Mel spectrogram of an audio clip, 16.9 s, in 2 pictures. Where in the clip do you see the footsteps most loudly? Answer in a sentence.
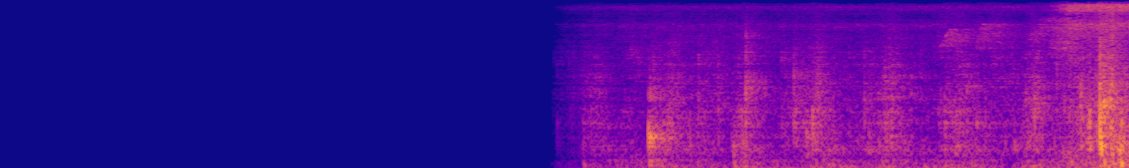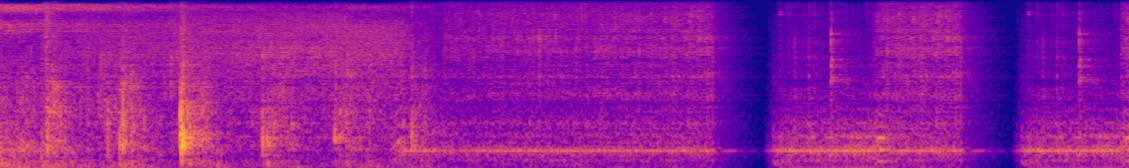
The loudest moment of the footsteps is at 10 seconds.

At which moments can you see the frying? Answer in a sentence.
You can hear the frying from 8.9 to 16.9 s.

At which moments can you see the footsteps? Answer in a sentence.
You can hear the footsteps from 4.2 to 11.8 s.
